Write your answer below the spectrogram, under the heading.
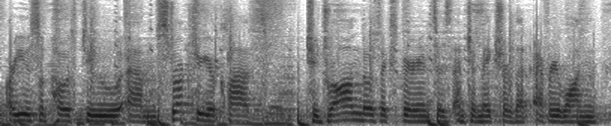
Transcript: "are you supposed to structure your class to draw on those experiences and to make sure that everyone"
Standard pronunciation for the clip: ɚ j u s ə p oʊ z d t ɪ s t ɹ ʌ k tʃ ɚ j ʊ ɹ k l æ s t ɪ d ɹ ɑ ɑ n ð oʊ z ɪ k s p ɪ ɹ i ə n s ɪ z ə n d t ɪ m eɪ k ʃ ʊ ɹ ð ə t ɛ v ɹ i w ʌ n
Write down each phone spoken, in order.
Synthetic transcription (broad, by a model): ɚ j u s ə p oʊ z t ɪ s t ɹ ʌ k tʃ ɚ j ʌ ɹ k l æ s t ɪ d ɹ ɑ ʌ n ð oʊ z ɪ k s p ɪ ɹ i ə n s ɪ z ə n t ɪ m eɪ k ʃ ʊ ɹ ð ə t ɛ v ɹ i w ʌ n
